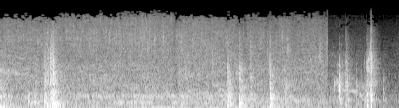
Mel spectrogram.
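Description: Microwave oven that has just finished, its door opened and a plastic food container taken out: several clicks and knocks of the door and container over a steady hum and hiss that stops about five seconds in.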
